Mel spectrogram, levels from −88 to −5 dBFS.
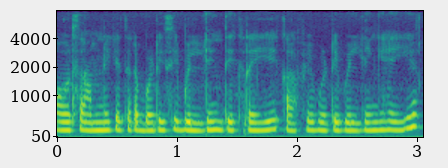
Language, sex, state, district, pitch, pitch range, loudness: Hindi, female, Chhattisgarh, Raipur, 195 Hz, 190-200 Hz, -16 LUFS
